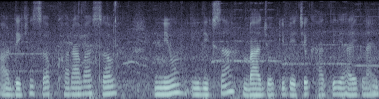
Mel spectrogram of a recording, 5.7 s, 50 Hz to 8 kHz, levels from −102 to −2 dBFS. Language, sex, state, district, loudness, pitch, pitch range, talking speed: Bhojpuri, female, Bihar, Gopalganj, -30 LUFS, 145 Hz, 135-155 Hz, 180 wpm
